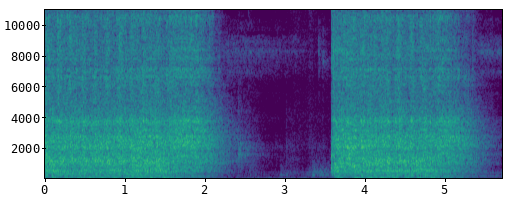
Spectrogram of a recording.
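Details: 2002 Polaris Scrambler 400 4x4 ATV, all original, choked on first start attempt; catches with a loud rough burst, dies within two seconds, fires again and fades; won't keep running; owner suspects low compression once oil left the cylinder.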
